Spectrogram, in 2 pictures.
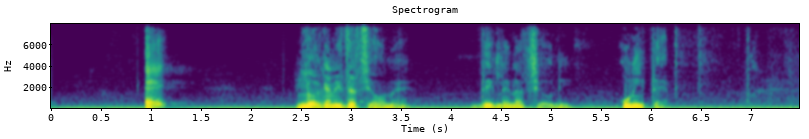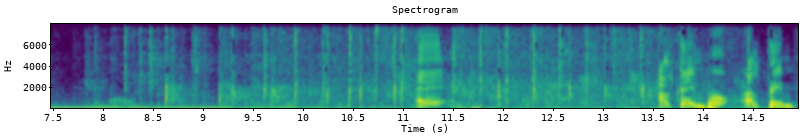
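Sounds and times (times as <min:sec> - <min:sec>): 
speech: 0:00.9 - 0:01.2, 0:02.4 - 0:03.6, 0:04.2 - 0:06.3, 0:13.8 - 0:14.9
audience applause: 0:07.9 - 0:14.7
person calling out: 0:11.1 - 0:11.5.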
